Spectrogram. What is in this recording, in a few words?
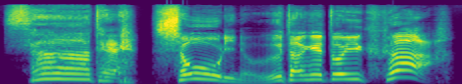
win, jp; shigure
